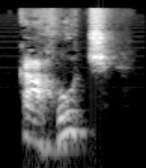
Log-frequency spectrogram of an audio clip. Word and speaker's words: Kahoot: Ele se escreve como Kahoot, é K-A-H-O-O-T, Kahoot. A gente fala Kahoot, né?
